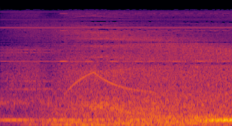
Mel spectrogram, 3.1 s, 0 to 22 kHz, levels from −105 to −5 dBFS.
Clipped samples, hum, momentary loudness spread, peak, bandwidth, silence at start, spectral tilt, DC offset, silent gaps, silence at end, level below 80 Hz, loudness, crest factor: under 0.1%; none; 9 LU; -16 dBFS; 16 kHz; 0 s; -4.5 dB/octave; under 0.1%; none; 0 s; -44 dBFS; -34 LUFS; 16 dB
